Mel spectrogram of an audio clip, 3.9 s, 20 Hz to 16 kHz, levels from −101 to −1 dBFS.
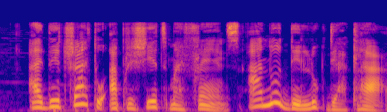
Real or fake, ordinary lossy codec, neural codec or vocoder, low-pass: real; none; none; 7.2 kHz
